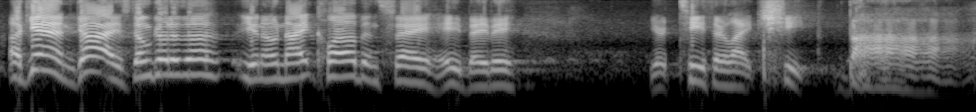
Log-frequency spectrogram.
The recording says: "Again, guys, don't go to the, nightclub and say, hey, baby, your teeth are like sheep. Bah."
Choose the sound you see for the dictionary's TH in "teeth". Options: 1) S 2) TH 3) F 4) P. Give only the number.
2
